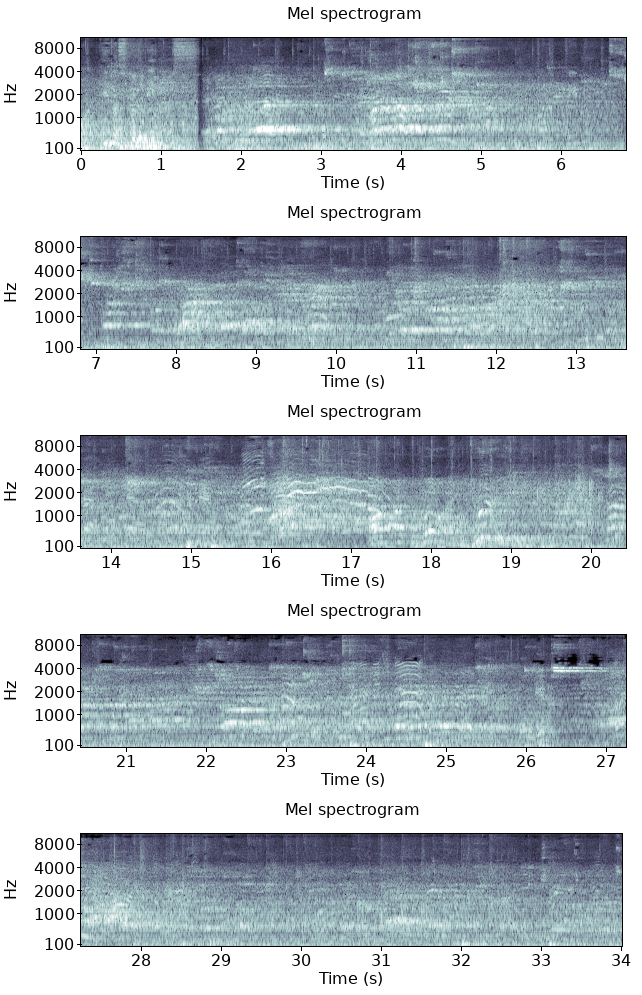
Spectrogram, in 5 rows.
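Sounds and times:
gymnasium hall noise: 0.0s - 34.0s
spectators talking: 0.0s - 34.0s.

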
